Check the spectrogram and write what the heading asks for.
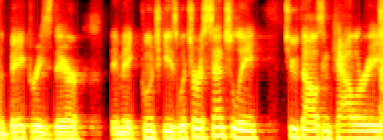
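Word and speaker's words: pączki: And I see on the slide you also have a Polish treat there that is spelled kind of weird, but is actually pronounced punchkis.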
